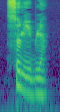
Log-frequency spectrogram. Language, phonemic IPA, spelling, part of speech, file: French, /sɔ.lybl/, soluble, adjective, LL-Q150 (fra)-soluble.wav
- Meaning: 1. soluble (that can be dissolved) 2. solvable (that can be solved)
